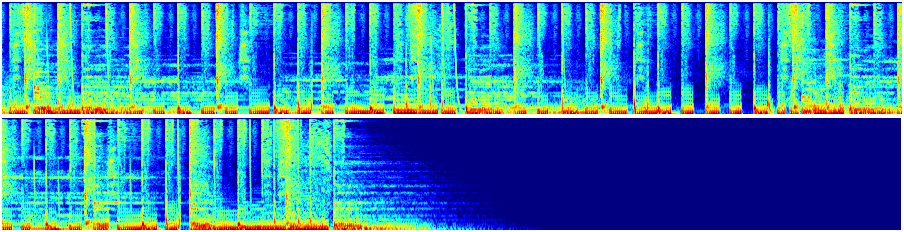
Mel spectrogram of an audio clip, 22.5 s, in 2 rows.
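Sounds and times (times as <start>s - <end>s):
R&B music: 0.0s - 17.5s.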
